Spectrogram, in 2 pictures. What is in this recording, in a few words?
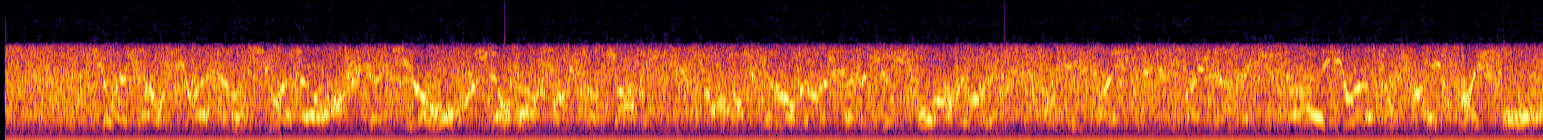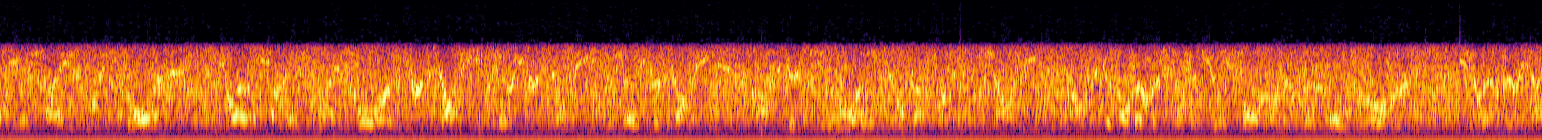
SSB QSO, EME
